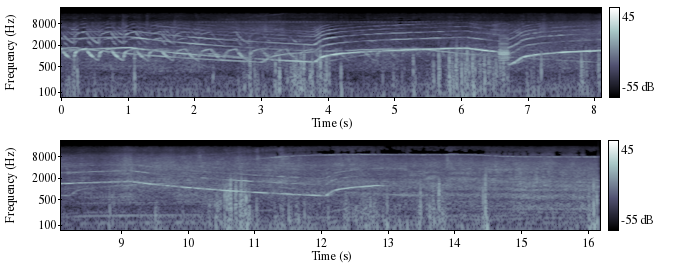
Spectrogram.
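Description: Heavy truck engines rumble past.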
